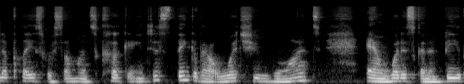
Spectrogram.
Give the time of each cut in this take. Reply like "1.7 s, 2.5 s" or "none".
none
